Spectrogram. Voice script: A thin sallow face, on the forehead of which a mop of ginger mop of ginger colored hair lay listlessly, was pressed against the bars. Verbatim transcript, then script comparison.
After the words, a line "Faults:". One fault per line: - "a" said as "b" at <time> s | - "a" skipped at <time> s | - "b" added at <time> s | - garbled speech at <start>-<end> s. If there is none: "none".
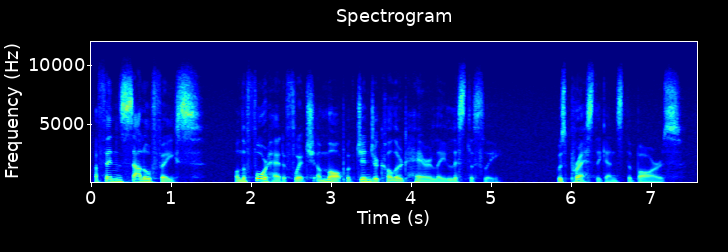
A thin sallow face, on the forehead of which a mop of ginger colored hair lay listlessly, was pressed against the bars.
Faults:
- "mop of ginger" skipped at 3.6 s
